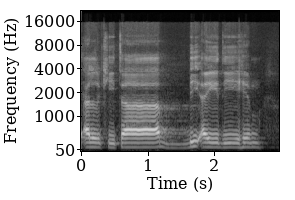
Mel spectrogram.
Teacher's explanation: If I have al-kitaba bi-aydihim, two bas are meeting. I merge them together and I say al-kitab bi-aydihim. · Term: big merging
